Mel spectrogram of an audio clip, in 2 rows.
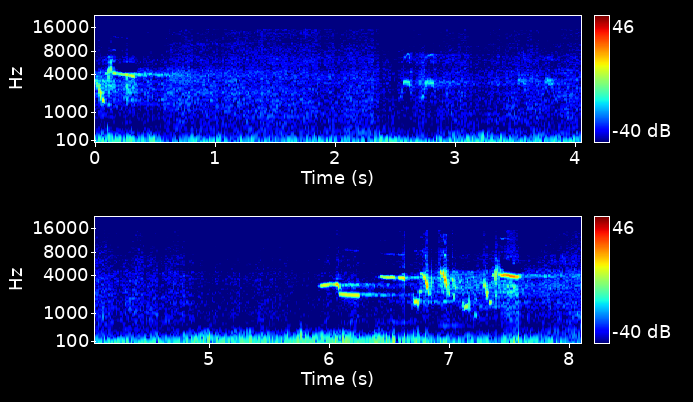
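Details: A male western meadowlark singing from low in sagebrush on a foothill trail north of Garden City on 9 April 2017 opens with a single slurred whistle, then after a gap gives a rich fluty burst of downward-tumbling gurgling whistles.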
